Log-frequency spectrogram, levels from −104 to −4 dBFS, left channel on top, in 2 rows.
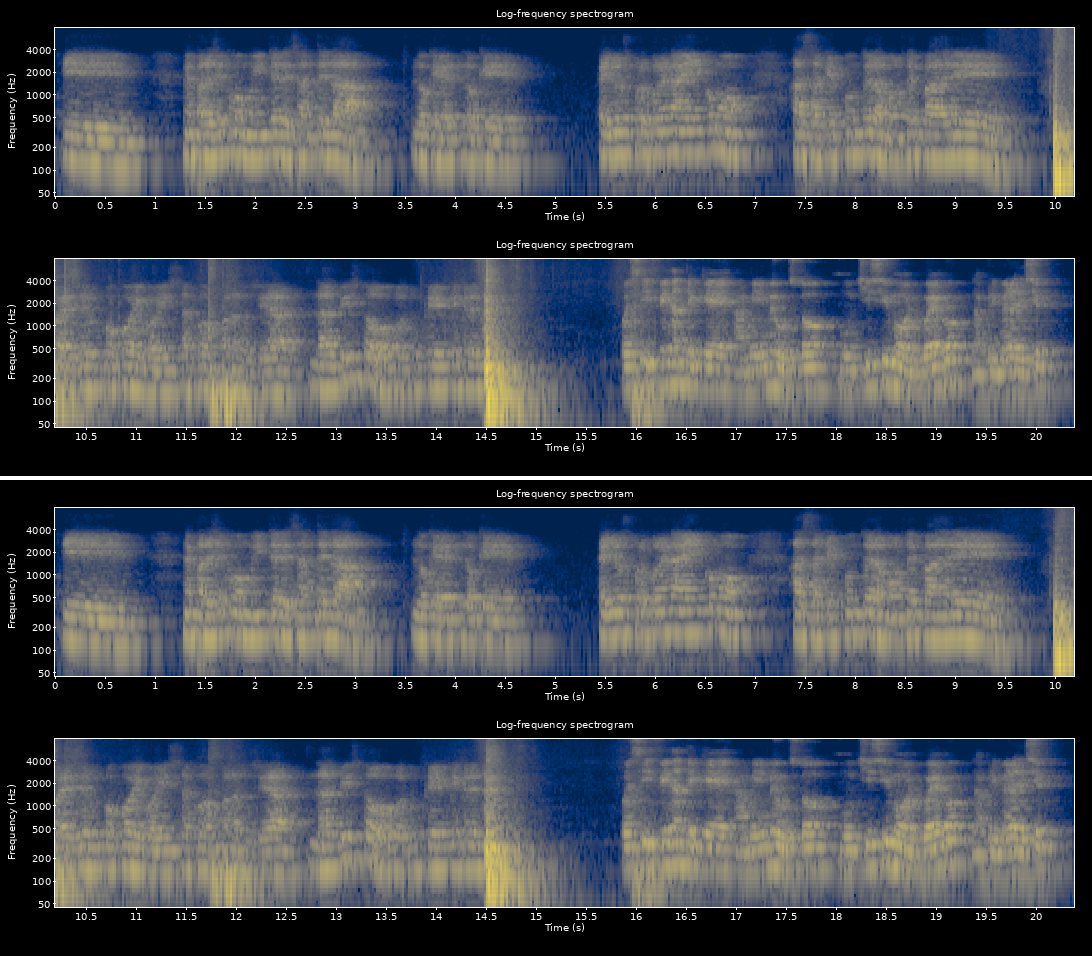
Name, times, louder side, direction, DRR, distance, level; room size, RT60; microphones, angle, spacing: voice 1, 0.1-0.8 1.0-3.1 3.6-4.6 5.4-9.5 10.2-14.7, equal, 15° right, -10 dB, 1.3 m, -41 dB
sound 1, 9.9-11.0 11.7-12.1 14.1-15.0 15.9-16.2, left 3 dB, 55° left, 0.3 m, -29 dB
voice 2, 15.9-20.0, right 1 dB, 25° left, -1 dB, 0.7 m, -38 dB
2.9 x 2.1 x 3.8 m, 0.68 s
head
